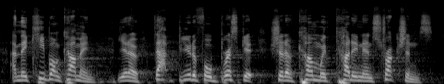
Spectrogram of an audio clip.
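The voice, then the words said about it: British accent. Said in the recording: “Listen to my accent. ... I'm a Brit”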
